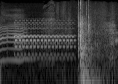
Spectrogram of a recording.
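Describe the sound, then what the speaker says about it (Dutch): A telephone bell rings in a steady, trilling electronic tone for over a second, then cuts off abruptly as the handset is picked up with a loud clunk and rustle, all heard indoors and close by. "Dan giet de telefoon."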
